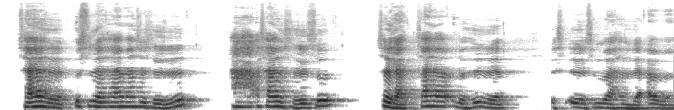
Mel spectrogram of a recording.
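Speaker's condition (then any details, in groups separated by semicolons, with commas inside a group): Tongue cancer; biopsy-confirmed, ECCT treatment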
